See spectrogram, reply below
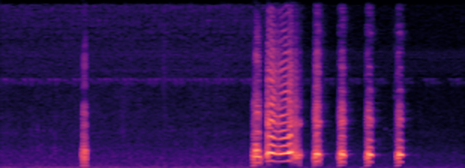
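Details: Female red junglefowl giving one lone cluck, then after a pause a rasping drawn-out squawk followed by four quick clipped clucks.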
